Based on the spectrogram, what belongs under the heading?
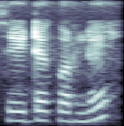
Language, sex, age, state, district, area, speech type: Odia, female, 30-45, Odisha, Jagatsinghpur, rural, spontaneous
